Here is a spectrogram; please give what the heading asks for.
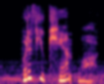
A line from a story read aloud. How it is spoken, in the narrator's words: Amelia retorted hastily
